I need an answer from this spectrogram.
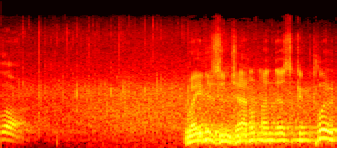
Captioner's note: applause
